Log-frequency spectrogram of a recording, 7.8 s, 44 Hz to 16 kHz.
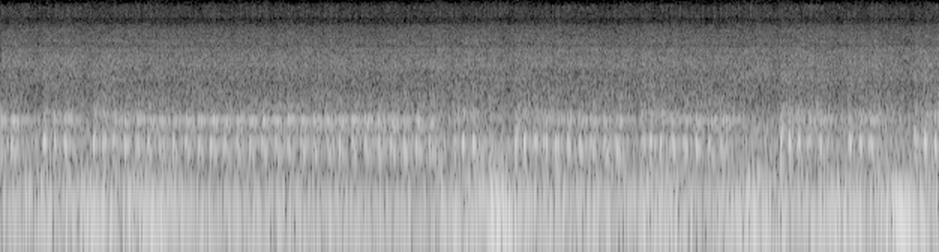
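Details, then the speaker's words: Kia Sportage G4KD 2.0, 2013, 160,000 km, automatic AWD, first start after engine rebuild for piston scuffing: starter churns steadily without catching because fuel drained from the rail when an injector came off; long cranking before pressure builds. "давление уже пошло машины запустилась у него форсунка слетала топливно с рампы то есть топливо полностью сбегала с реки но так долго тоже обычно не накачивают"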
